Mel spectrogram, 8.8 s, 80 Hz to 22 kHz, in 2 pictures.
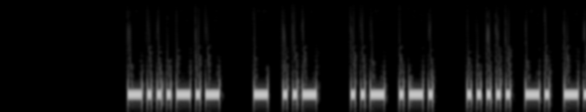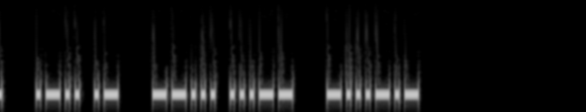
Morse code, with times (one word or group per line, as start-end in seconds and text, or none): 1.0-1.6 <BK>
1.9-2.4 TU
2.6-3.2 UR
3.5-4.4 5NN
4.7-5.3 LA
5.5-6.6 73
6.8-7.5 <BK>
